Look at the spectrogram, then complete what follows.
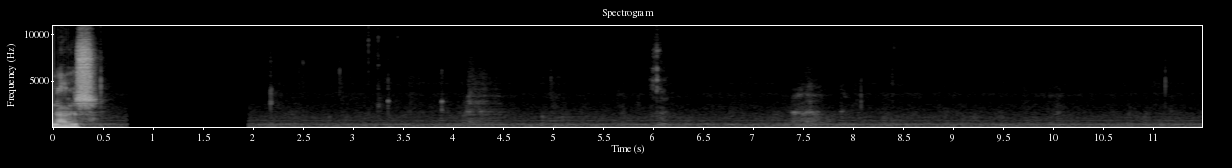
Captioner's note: silence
